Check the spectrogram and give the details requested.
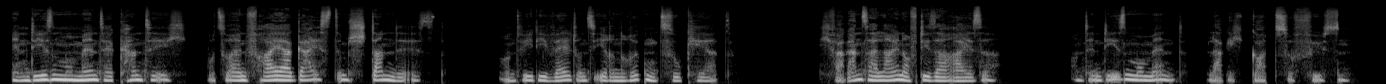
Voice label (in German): Gebrochene Stimme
